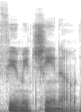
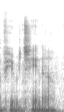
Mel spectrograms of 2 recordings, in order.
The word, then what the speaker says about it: Fiumicino: The hotel we stayed at was called, I think I'm pronouncing this correctly, because in Italian, if a C is followed by an I or an E, it makes the ch sound, like Fiumicino, the C in Fiumicino.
